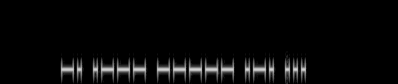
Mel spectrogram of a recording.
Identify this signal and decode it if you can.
Morse code, heard as a keyed tone, about 27 wpm, 700 Hz. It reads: NJ0RS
